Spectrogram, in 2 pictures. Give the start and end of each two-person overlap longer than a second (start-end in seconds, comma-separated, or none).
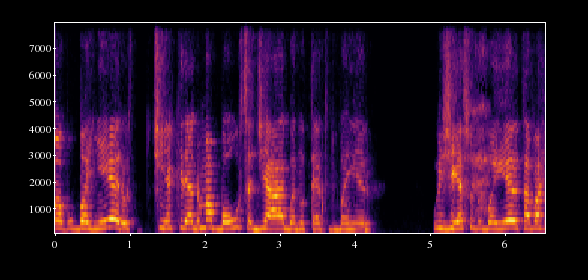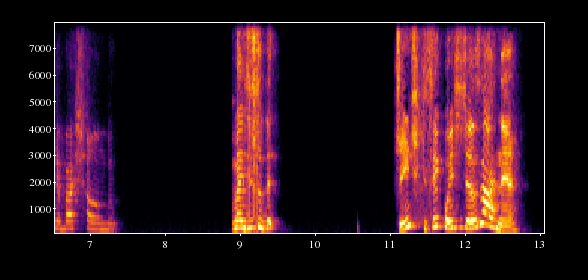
none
